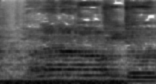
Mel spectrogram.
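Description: Dance music from a live DJ mix at a breakdown: the kick drum and hi-hats drop out, and a few sustained notes in a chant-like vocal or pad layer are held in their place.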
